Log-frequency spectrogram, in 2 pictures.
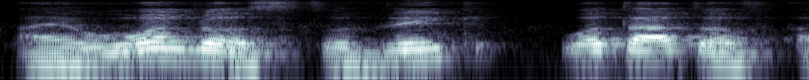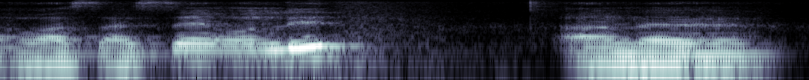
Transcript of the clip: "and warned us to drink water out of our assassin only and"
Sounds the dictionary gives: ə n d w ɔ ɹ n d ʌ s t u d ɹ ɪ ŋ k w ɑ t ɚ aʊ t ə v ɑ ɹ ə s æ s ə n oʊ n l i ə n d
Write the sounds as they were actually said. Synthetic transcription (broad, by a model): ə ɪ w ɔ n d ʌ s t u d ɹ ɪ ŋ k w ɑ t aʊ t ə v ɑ w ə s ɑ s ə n oʊ n l i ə n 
